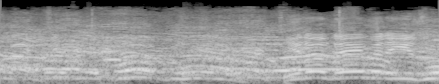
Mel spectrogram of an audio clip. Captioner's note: crowd chatter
